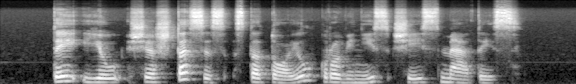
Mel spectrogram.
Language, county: Lithuanian, Panevėžys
